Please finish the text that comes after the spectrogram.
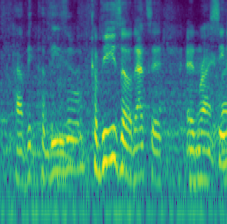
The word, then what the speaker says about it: Caviezel: And Jim, and I always get his name wrong. Caviezel. Caviezel, that's it.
